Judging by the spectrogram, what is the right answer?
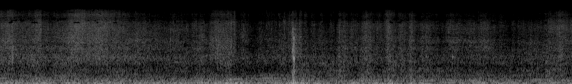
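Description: Crinkling and rustling of a thin food-wrapping sheet as it is unfolded and a portion of devilled chicken is tipped out of it onto rice, with one sharp click about three seconds in.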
